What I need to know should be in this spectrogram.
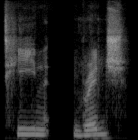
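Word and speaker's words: Teignbridge: South hams um porridge I think it's teen Bridge after River teen and exitor okay uh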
